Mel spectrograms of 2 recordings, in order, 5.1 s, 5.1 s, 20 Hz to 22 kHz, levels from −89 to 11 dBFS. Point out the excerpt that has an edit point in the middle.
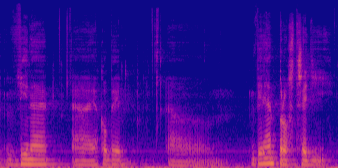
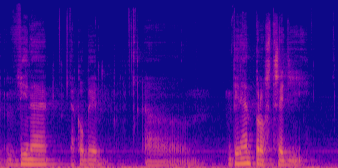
second; 1 cut; at 1.1 s

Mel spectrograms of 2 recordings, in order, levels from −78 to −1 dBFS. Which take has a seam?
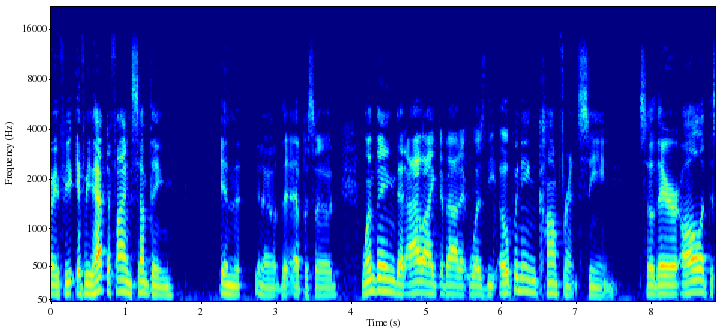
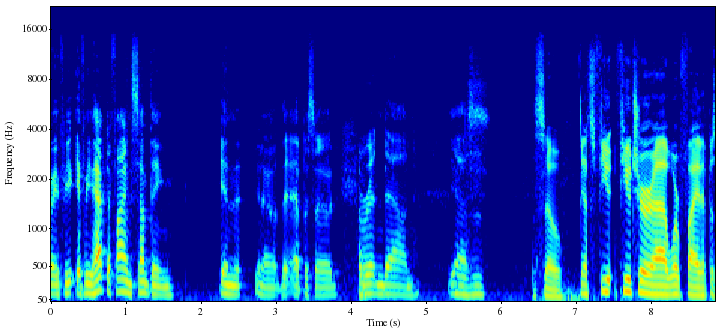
second; 1 cut; at 4.1 s

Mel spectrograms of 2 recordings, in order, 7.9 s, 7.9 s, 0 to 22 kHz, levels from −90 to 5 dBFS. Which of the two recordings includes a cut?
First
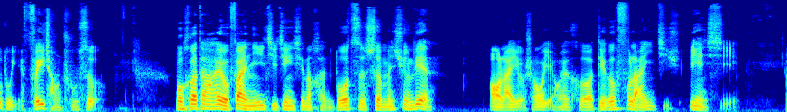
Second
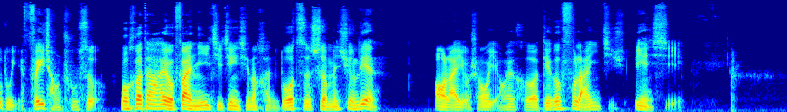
second; 1 cut; at 1.1 s

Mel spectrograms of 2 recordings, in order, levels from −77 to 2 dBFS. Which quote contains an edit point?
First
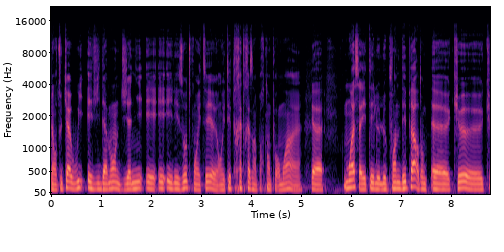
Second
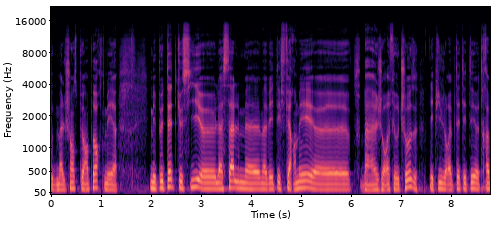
first; 2 cuts; at 5.2 s, 7.5 s

